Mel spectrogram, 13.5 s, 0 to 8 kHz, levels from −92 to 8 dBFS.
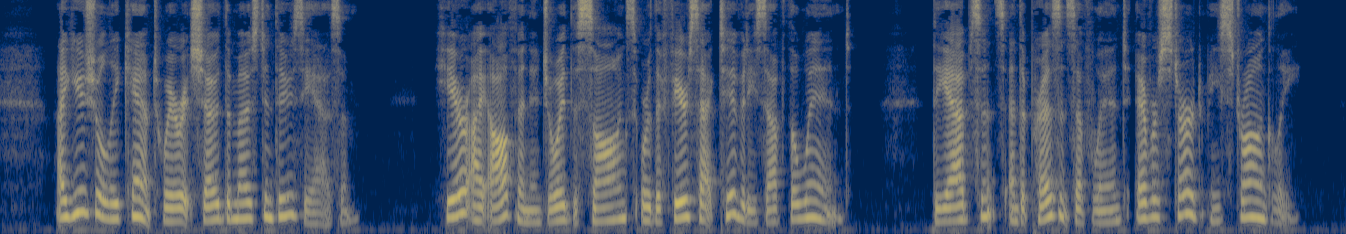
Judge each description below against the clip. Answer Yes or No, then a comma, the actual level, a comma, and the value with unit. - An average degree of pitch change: Yes, average, 4.7 semitones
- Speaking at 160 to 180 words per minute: No, average, 145 wpm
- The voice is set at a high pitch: Yes, high, 195 Hz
